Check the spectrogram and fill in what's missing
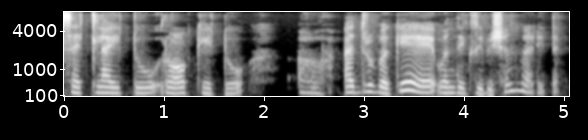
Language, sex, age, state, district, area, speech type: Kannada, female, 30-45, Karnataka, Shimoga, rural, spontaneous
